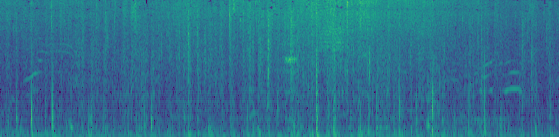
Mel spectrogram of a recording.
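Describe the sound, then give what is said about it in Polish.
Hooves clip-clop as a group of pedigreed horses, the leading pair purebred Arabians, trots in a column of two. The hoofbeats come as many quick, irregular knocks over a low, steady background. “Ja poproszę grupę o kłus w kolumnie dwójkowej.”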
